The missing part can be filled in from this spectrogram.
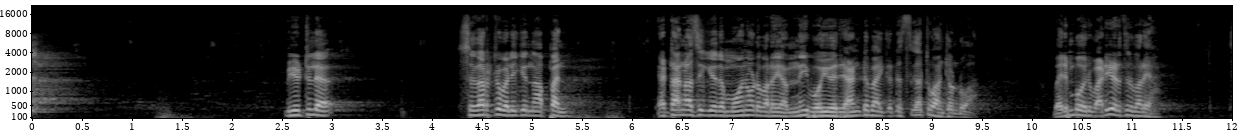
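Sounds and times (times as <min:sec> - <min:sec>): man's amplified voice echoing: 0:00.0 - 0:00.6, 0:02.5 - 0:03.2, 0:04.2 - 0:09.6, 0:10.2 - 0:11.4.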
